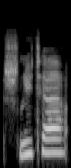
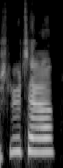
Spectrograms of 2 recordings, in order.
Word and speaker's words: Schlueter: Jennifer Schleuter. I hope I pronounced that one right.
